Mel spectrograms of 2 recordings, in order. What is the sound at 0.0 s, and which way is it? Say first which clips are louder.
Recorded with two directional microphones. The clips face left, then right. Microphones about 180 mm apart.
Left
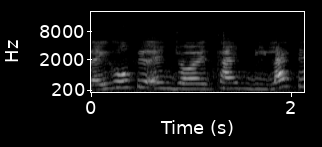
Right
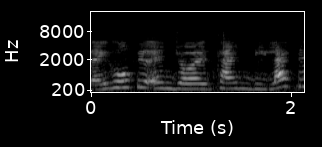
A woman's voice: left 1 dB; 5° right (ahead or behind).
